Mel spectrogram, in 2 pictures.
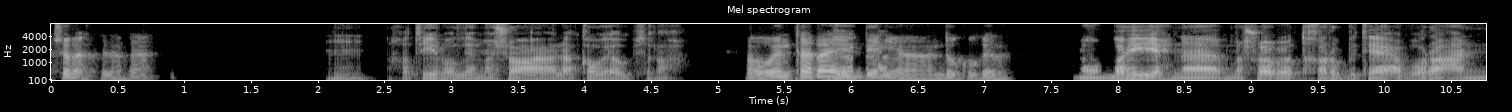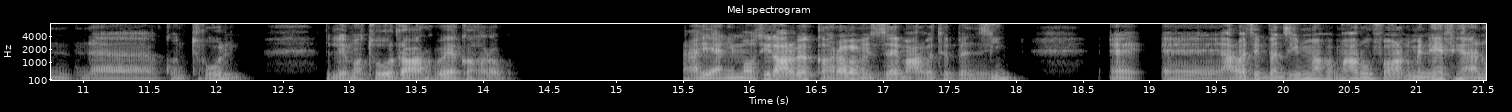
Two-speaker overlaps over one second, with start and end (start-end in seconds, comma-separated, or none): none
